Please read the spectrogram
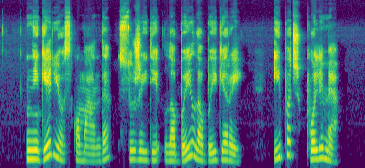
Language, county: Lithuanian, Marijampolė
